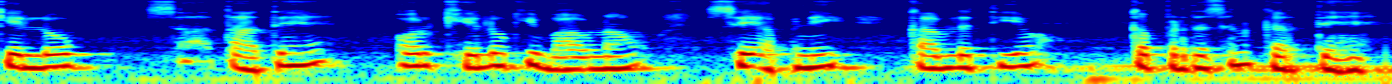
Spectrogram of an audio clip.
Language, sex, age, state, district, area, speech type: Hindi, male, 18-30, Madhya Pradesh, Bhopal, urban, spontaneous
